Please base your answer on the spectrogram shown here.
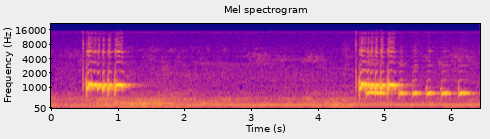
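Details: Zebra dove of local stock in full song, meant to make a rival answer: a rolling purred trill, a long pause, then another trill followed by five short soft coos, over a constant low hum.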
